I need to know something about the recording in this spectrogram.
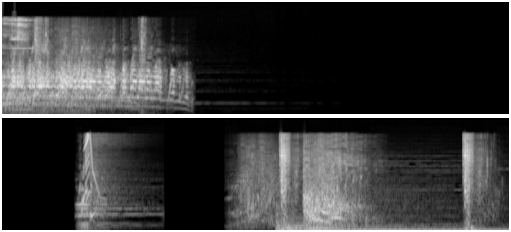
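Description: Electronic game music plays in bursts.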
